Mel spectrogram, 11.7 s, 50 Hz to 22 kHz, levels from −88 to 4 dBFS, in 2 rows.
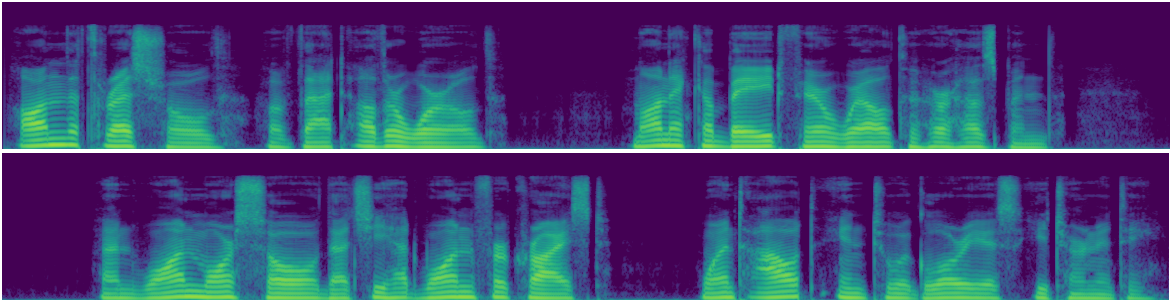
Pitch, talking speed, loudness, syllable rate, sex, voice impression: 125 Hz, 150 wpm, -17 LUFS, 4.5 syllables/s, male, very masculine, slightly adult-like, middle-aged, thick, tensed, slightly powerful, bright, hard, soft, slightly clear, slightly fluent, cool, very intellectual, slightly refreshing, sincere, calm, mature, friendly, reassuring, unique, elegant, wild, slightly sweet, lively, kind, very modest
